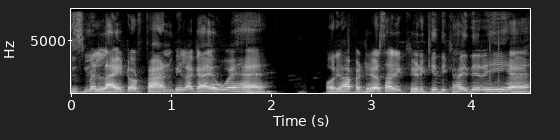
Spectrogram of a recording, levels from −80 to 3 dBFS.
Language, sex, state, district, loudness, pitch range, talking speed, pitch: Hindi, male, Jharkhand, Garhwa, -15 LUFS, 150-170 Hz, 235 wpm, 165 Hz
